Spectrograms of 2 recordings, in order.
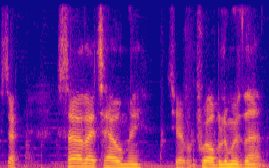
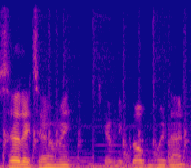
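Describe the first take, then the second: First: It is said loudly. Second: It is said quietly.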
